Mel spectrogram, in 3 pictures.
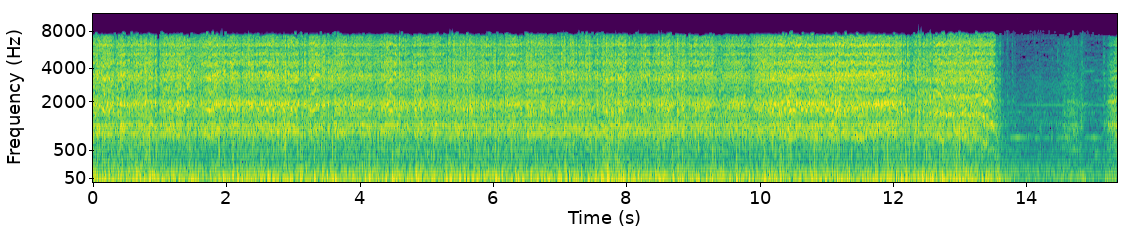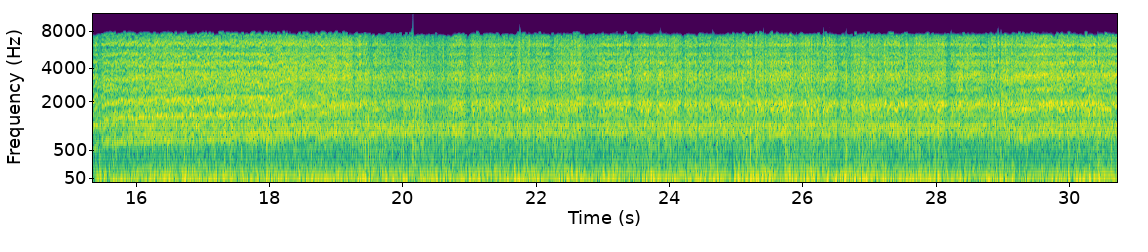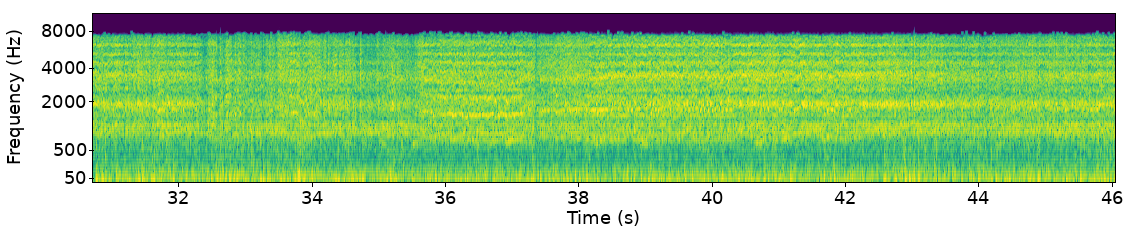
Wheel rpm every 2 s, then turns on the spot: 230, 230, 230, 230, 230, 220, 160, 50, 210, 230, 230, 240, 240, 230, 230, 230, 220, 230, 210, 210, 220, 230, 230.
none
